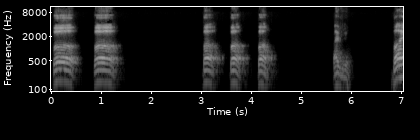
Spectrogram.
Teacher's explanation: while articulating the B sound you would feel the vibration in your throat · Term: voiced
